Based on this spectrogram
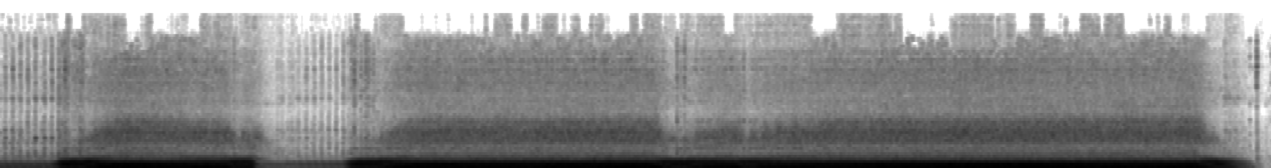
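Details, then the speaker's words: Husqvarna string trimmer two-stroke, retested after reassembly and a longer warm-up: screams at high revs, sags twice, then falls away and dies on throttle release as if switched off; cause not pinned down. "And just like that, it fell on its face as if it was turned off."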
